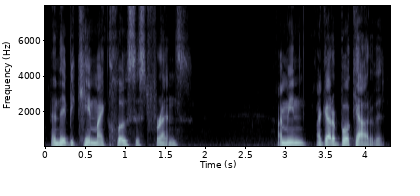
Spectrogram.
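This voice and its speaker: A middle-aged man telling stories as a podcast guest, animated and vivid, often restarting his sentences. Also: mid-range voice, moderate pace, vocal fry, no room sound, studio quality. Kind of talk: anecdotal storytelling in conversation. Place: podcast studio.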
